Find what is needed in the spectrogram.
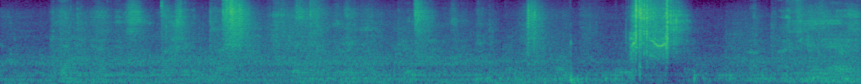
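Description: Press cameras' shutters clicking now and then over a low murmur of voices in a room, with a longer, louder burst of clicks about six and a half seconds in.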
